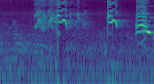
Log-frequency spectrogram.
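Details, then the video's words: Caged Kacer Poci, an Oriental magpie-robin kept as a contest songbird, heard in a short burst of three high whistled phrases with sliding notes, separated by brief pauses, against a quiet background. "KACER POCI GACOR SANG PROVOKATOR || LELET SUSAH BUNYI SEKIAN DETIK LANGSUNG GACOR AWOR AWOR"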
